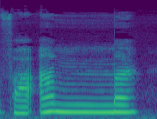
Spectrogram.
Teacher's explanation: disini terdapat hukum bacaan ghunnah karena ada member tanda baca tasydid dibaca dengan dengung dan ditahan selama tiga harokat lalu terdapat Mad Thobi'i karena huruf mim berharokat fathah bertemu Alif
